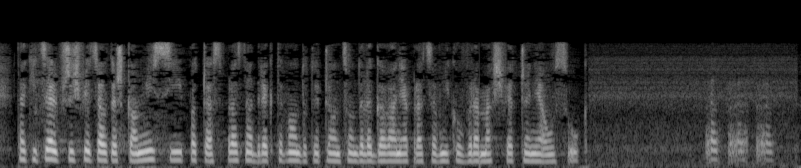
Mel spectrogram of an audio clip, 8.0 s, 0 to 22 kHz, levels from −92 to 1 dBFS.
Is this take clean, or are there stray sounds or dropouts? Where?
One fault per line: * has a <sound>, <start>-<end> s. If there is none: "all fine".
* has a laugh, 7.1-7.8 s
